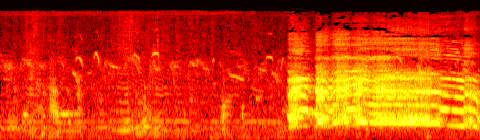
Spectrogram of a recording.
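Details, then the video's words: Naked Neck broody hen keeping Brahma, Australorp and Sussex chicks: scattered thin peeps and soft clucks for three seconds, then a sudden loud, harsh, harmonic call filling the rest. "naked neck mother hen with brahma ,australorps,sussex baby chicks - κλωσσα"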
